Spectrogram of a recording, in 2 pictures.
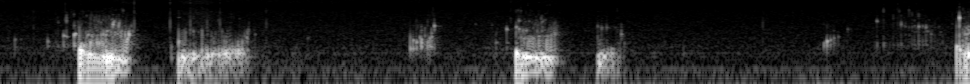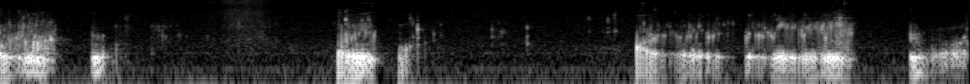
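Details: Active bowel sounds (borborygmi) after a bowel movement: irregular gurgling and rumbling bursts from the abdomen.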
